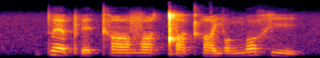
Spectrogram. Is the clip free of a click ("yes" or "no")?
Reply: no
